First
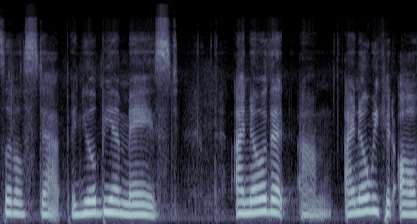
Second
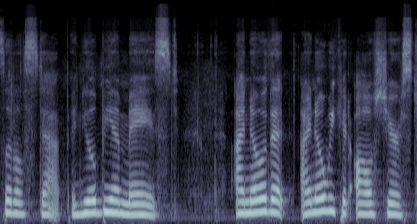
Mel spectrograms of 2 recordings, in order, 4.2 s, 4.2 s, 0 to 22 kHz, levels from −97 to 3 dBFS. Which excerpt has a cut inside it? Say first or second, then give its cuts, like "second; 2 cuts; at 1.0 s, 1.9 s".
second; 1 cut; at 2.9 s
